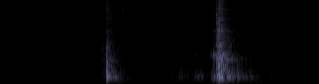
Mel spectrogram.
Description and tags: set plate down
